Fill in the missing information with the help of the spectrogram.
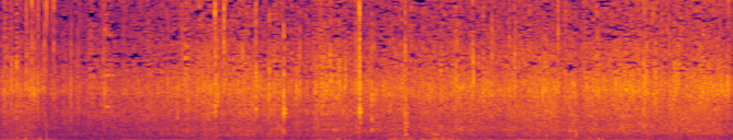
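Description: Hail coming down steadily, hailstones ticking sharply on hard surfaces over a steady patter, with a low rumble underneath.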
